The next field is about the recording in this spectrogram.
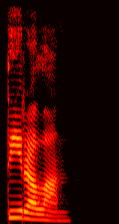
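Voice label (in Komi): "тіралан", Komi, female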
